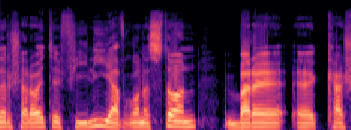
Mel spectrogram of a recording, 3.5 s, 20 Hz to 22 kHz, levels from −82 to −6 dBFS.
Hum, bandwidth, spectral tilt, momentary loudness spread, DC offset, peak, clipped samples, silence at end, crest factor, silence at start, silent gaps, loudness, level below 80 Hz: none; 15.5 kHz; -5 dB/octave; 8 LU; under 0.1%; -4 dBFS; under 0.1%; 0 s; 14 dB; 0 s; none; -19 LUFS; -60 dBFS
